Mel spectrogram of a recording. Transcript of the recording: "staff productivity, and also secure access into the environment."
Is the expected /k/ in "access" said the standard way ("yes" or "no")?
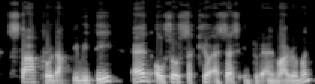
no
